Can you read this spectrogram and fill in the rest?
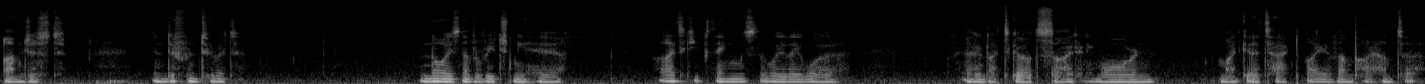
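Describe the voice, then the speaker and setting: A man playing an elegant, centuries-old vampire host in an ASMR roleplay, lonely, wry and courtly, soft-spoken with frequent whispers and gentle condescension. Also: medium pitch, level tone, unhurried, slight background noise, natural voice. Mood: disdainful, resigned. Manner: soft-spoken, often dropping into breathy whispers.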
